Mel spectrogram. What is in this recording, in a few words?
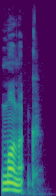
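"monarch", British English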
